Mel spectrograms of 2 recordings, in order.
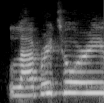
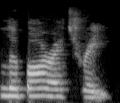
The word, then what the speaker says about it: laboratory: IVF means in vitro fertilization, process that fertilizes a woman's egg in a laboratory. American is laboratory, but British people pronounce it laboratory. Laboratory.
